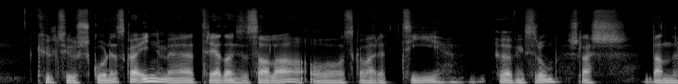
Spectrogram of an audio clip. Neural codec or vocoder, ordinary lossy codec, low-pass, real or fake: none; none; 14.4 kHz; real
